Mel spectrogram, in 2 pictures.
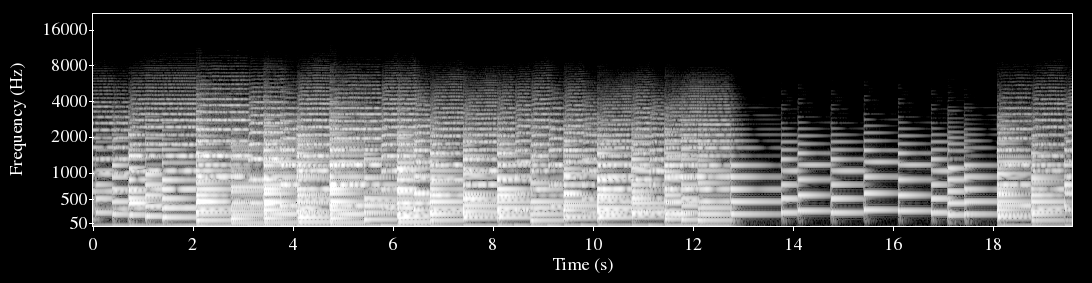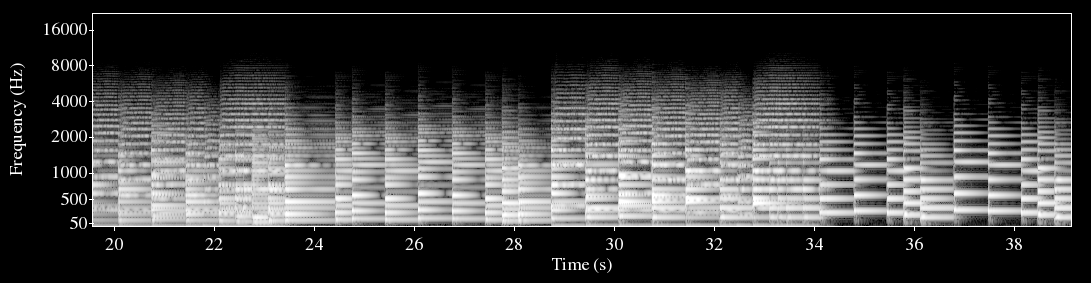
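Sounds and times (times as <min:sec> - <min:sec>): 
piano: 0:00.0 - 0:39.1
trumpet playing a hymn: 0:00.1 - 0:13.0, 0:18.1 - 0:23.7, 0:28.8 - 0:34.3.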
